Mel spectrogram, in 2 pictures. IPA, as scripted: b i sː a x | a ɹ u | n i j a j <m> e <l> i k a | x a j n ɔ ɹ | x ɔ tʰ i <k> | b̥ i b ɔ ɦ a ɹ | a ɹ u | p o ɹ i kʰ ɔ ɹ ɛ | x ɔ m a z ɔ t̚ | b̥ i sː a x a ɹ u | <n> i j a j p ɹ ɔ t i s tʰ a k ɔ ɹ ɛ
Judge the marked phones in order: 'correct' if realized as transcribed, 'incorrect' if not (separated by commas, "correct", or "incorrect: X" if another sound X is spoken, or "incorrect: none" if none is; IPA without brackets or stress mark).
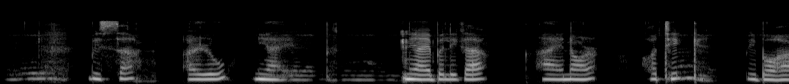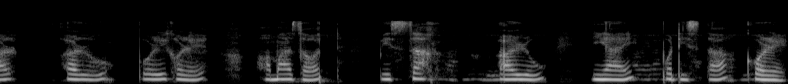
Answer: incorrect: b, correct, correct, correct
